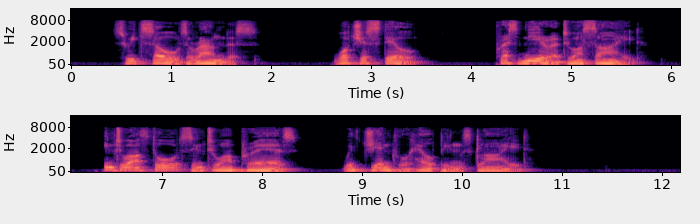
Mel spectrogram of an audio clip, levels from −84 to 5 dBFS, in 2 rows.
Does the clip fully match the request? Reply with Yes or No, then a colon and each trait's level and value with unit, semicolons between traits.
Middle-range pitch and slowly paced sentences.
No: very low, 90 Hz; slow, 110 wpm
